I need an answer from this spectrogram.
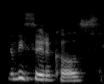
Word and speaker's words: LumiCeuticals: LumiCeuticals.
